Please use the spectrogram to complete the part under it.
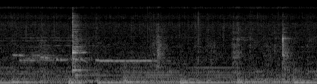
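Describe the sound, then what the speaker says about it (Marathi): Peas in a pan with red chili powder and biryani masala are stirred over a steady background sizzle of frying, with a few sharp spoon scrapes and taps against the pan. "हे व्यवस्थित मिक्स करून घेऊया,"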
